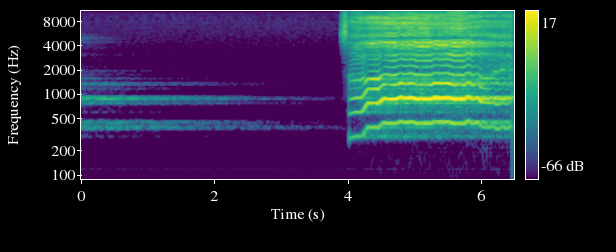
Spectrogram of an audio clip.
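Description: Music playback of a sampled wordless female vocal: a held note fades away in its reverb tail over the first second and a half, then there is silence. About four seconds in, a new loud held note slides up in steps and settles.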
